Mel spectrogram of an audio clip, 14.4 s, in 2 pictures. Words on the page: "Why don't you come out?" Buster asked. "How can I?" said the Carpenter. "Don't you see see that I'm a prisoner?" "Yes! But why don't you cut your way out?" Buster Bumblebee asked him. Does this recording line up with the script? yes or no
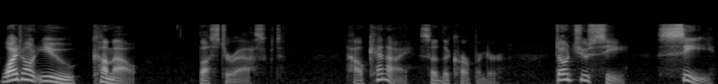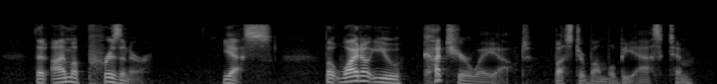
yes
